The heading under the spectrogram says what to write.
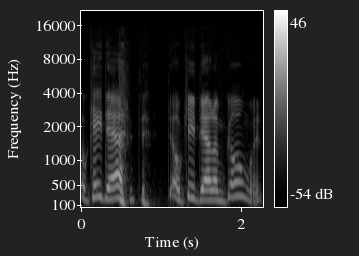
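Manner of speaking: put-on a terrified boy shouting back to his father; scared scream. A narrator's reading. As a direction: cry out in terror while backing away. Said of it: "I screamed out".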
